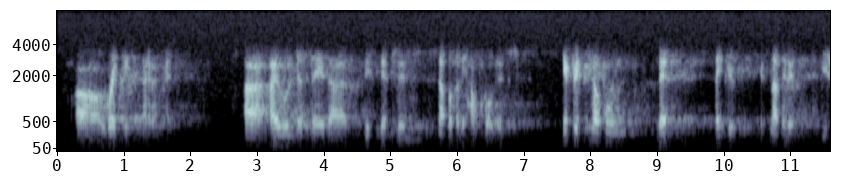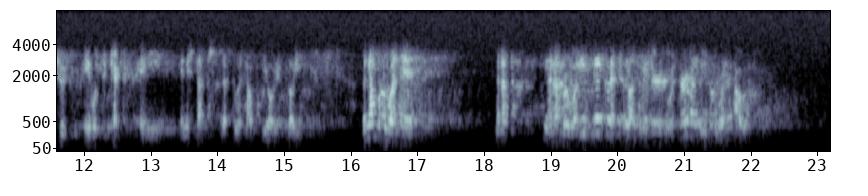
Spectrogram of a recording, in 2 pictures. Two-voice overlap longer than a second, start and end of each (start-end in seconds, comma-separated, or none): 18.9-21.8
